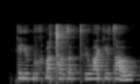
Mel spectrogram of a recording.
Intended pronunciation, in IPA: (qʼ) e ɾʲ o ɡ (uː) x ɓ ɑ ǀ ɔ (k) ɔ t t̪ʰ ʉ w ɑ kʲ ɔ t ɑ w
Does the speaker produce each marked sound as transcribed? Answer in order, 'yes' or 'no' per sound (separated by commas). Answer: no, no, no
